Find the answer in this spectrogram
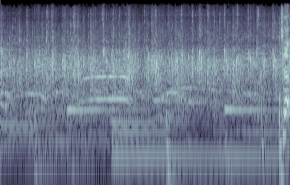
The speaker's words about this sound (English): Tell the neighbor standing behind you, your clapping is nice, but because there's no smile, it's not so great.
